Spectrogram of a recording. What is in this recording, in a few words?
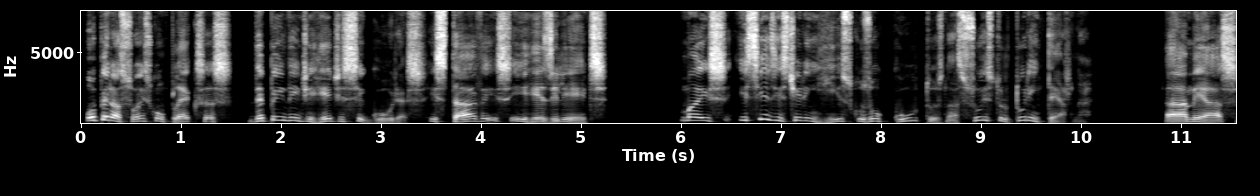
portuguese brazilian explainer videos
